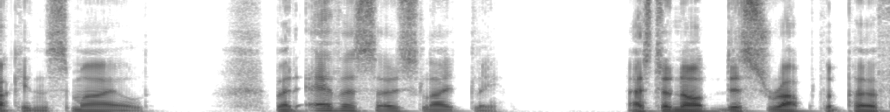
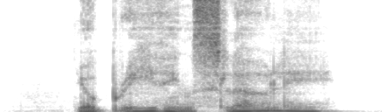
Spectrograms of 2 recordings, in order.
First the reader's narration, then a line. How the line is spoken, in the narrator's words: said the angel, a whisper in his ear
